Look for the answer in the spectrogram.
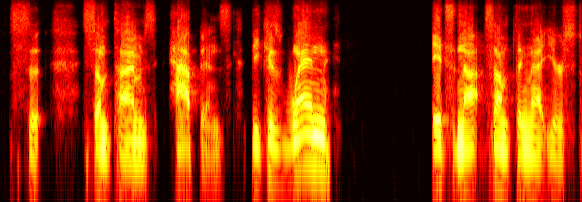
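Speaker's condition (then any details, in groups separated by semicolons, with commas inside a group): Stuttering; mainly helped by changing how stuttering is thought about; stuttering with blocks, harder to deal with when put on the spot or under time pressure; prolonged sounds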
